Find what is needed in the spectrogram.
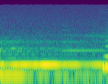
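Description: Ambient sound-healing music: low, steady droning tones held with ringing overtones above them, like a singing bowl.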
